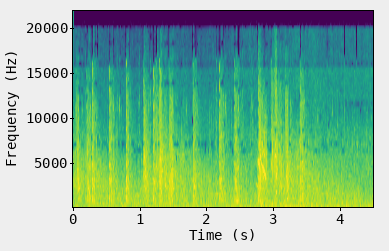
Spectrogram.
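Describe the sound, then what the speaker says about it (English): Dive bombers attack ships in the naval video game Victory At Sea with a dense, continuous roar of explosions and booming anti-aircraft gunfire that stays loud and unbroken throughout. "I just want to attack it with my dive bombers"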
